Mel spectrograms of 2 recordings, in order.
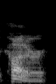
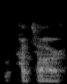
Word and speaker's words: Qatar: when they got to Cutter Qatar I always say it wrong I I'm from I get to say it however you can say it whichever way people intelligent people say it both ways so I just do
